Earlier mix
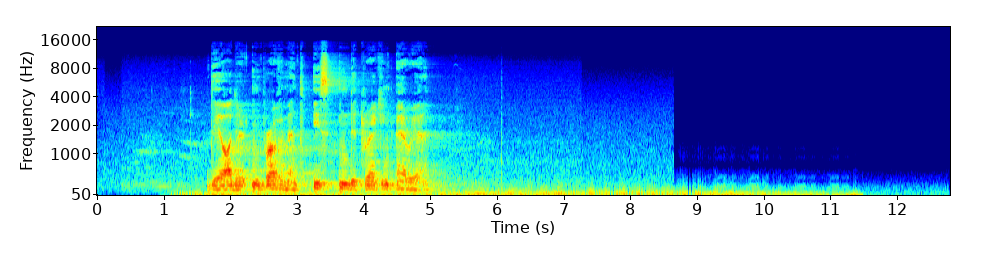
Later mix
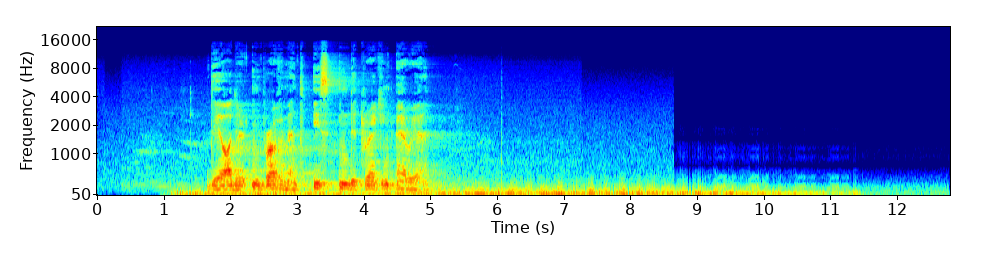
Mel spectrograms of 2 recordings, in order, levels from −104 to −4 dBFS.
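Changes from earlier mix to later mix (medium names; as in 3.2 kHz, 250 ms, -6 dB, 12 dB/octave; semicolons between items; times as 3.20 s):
second sound +9.5 dB; master: add high-pass 43 Hz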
